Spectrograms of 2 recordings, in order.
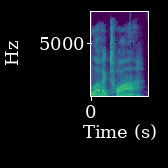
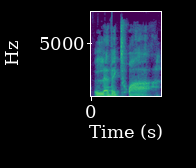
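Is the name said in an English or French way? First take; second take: English; French. First: The name is said anglicized, without the final vowel. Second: The name is said with full French pronunciation. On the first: "But I don't do the ah at the end. ... That's how I'd say it" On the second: "If I was to give it a proper French pronunciation"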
